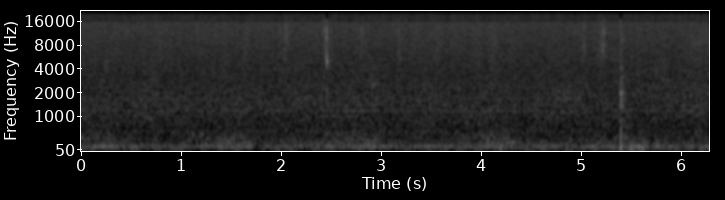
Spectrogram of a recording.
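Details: Purring of the house cat Kiku-chan, recorded indoors through a Shure MV88 on an iPhone: continuous low, buzzing rumble, even in loudness, interrupted by one brief tap and faint rustles late on.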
